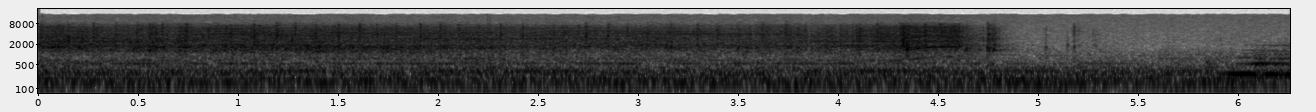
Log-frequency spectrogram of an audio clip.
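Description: Toy electric train running around its tabletop track with a steady running noise, cutting off abruptly about four and a half seconds in.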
